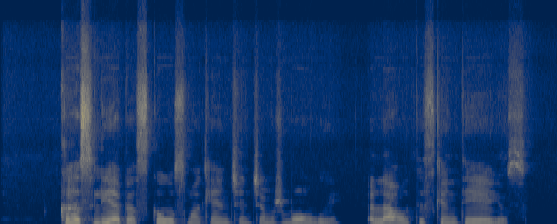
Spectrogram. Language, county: Lithuanian, Vilnius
